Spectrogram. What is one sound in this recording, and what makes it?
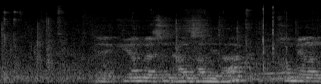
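An elderly man speaks calmly into a microphone, heard over loudspeakers in a large room.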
